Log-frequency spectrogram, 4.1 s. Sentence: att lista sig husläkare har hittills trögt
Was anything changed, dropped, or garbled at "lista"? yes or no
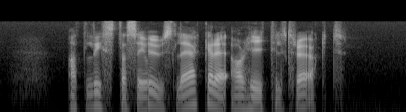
no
